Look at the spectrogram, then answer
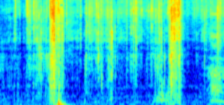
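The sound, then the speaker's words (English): Wrapping paper being ripped off a gift holding a Venus flytrap, crisp, with two loud tearing bursts and softer crinkling and rustling between them, no voices. “You don't have to be careful with the paper. You could just rip it off.”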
